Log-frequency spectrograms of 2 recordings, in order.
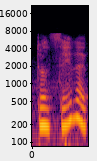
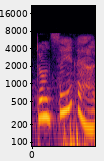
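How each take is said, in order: First: It is said at a normal pitch. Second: It is said at a much higher pitch.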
